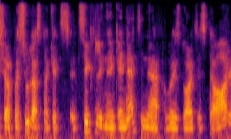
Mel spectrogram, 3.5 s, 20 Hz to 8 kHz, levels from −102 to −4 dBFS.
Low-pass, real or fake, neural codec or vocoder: 7.2 kHz; fake; vocoder, 24 kHz, 100 mel bands, Vocos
